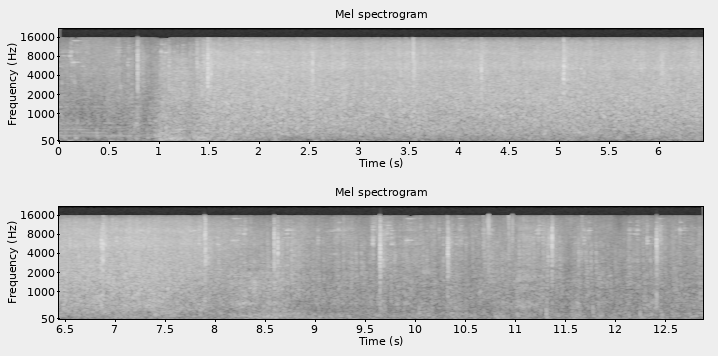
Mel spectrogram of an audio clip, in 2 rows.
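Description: Horse wading through a river in Red Dead Redemption 2, with dense, steady splashing and sloshing water and a faint clip-clop running throughout at close, loud level.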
